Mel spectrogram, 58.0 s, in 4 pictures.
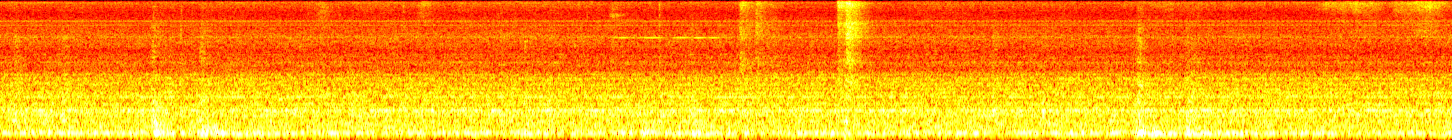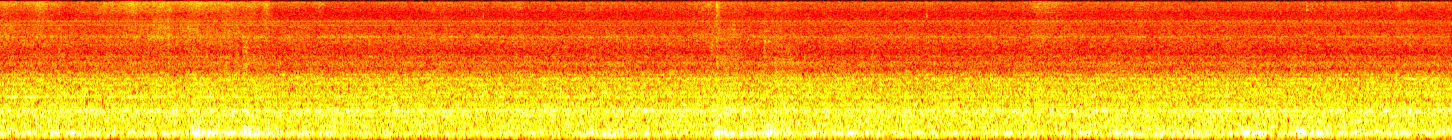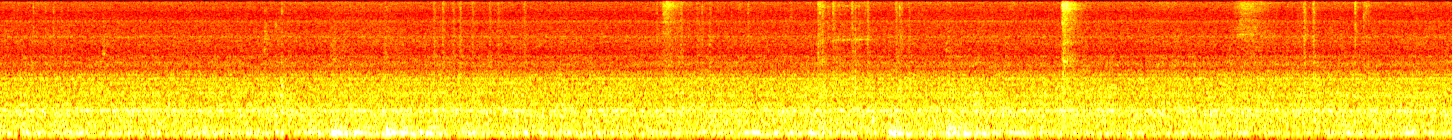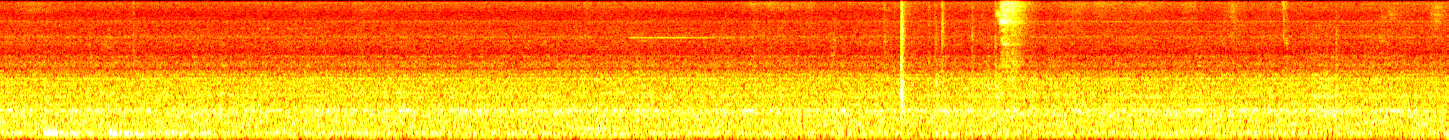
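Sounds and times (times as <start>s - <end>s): train wheels rumbling on rails: 0.0s - 17.8s, 25.6s - 45.3s.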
